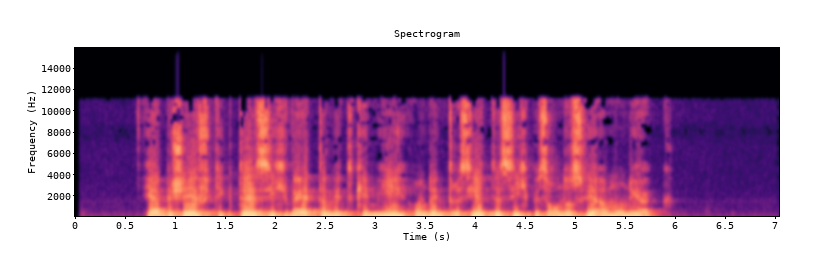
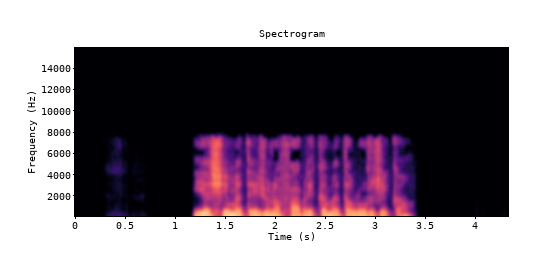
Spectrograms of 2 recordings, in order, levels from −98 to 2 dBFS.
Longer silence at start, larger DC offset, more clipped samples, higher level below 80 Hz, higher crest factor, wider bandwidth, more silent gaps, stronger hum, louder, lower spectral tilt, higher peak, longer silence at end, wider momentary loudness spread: second, 0.7 s vs 1.2 s; neither; neither; first, -40 dBFS vs -66 dBFS; second, 12 dB vs 18 dB; first, 11.5 kHz vs 7.8 kHz; neither; neither; first, -11 LUFS vs -17 LUFS; about the same, -5 dB/octave vs -6 dB/octave; about the same, 0 dBFS vs -2 dBFS; first, 1.2 s vs 1 s; second, 5 LU vs 15 LU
